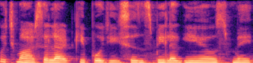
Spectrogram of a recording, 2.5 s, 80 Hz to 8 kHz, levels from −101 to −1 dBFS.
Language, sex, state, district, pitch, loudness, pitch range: Hindi, female, Uttar Pradesh, Lucknow, 225 Hz, -15 LUFS, 215-235 Hz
